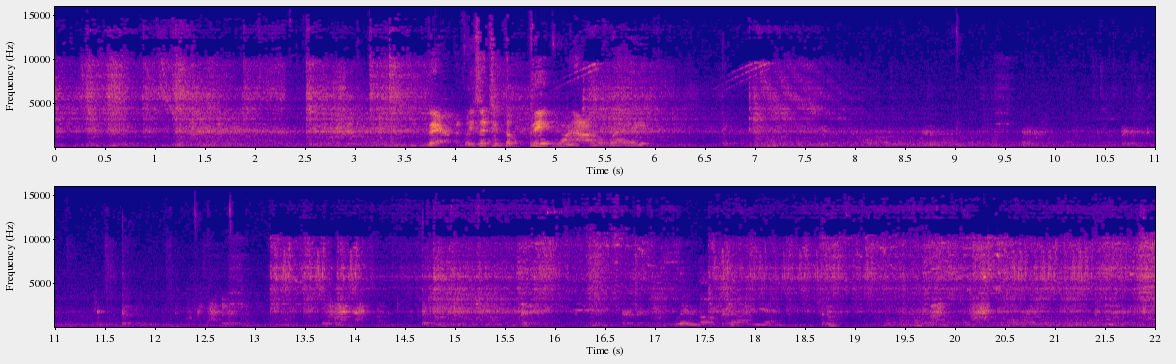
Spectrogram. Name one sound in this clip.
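Video game music and effects play from a television loudspeaker.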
